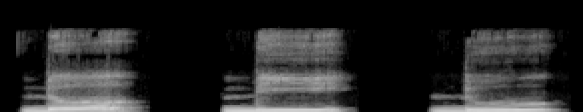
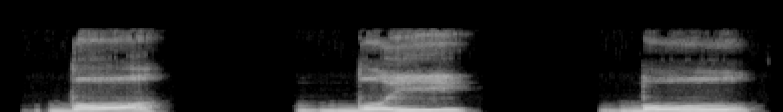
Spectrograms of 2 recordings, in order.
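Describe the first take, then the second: First: The consonant is a light plain d sound. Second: The consonant is heavy, with the tongue side pressing. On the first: The speaker calls it wrong. "Bukan do, di, du" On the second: The speaker calls it right. "contoh saya ulangi"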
